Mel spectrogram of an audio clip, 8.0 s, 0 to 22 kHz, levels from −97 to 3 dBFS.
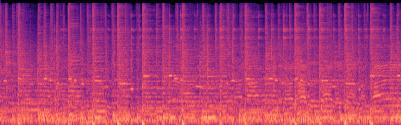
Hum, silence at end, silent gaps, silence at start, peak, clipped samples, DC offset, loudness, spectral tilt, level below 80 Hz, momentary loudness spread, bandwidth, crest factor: none; 0 s; none; 0 s; -4 dBFS; under 0.1%; under 0.1%; -20 LUFS; -4 dB/octave; -30 dBFS; 2 LU; over 20 kHz; 16 dB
